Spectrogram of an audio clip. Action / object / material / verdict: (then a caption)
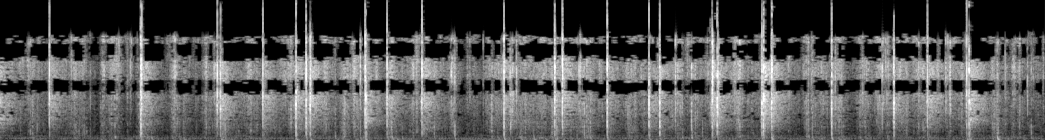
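tap / plastic bubble wrap / plastic / none. A clear, air-filled plastic bubble wrap sheet is held in both hands while fingers pinch and pop the bubbles. About thirty sharp, bright pops snap out at an uneven pace, with soft crinkling of the plastic between them.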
